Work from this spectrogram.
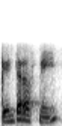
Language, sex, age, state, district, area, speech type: Sanskrit, male, 18-30, Karnataka, Bagalkot, urban, conversation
